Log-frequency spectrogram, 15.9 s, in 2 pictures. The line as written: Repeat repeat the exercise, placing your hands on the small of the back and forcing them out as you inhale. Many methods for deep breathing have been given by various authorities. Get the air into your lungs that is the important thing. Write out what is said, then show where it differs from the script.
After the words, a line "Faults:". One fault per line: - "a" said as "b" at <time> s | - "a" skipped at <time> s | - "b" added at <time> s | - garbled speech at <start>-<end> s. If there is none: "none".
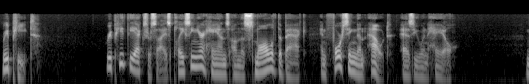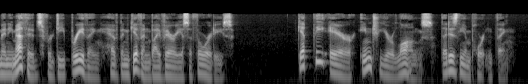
Repeat repeat the exercise, placing your hands on the small of the back and forcing them out as you inhale. Many methods for deep breathing have been given by various authorities. Get the air into your lungs that is the important thing.
Faults:
none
